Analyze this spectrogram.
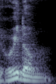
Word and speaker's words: rhythm: Le rythme en anglais s'écrit R-H-Y-T-H-M. À votre avis, comment prononcer ce mot-là? Donc, le mot se lit rhythm, ok?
